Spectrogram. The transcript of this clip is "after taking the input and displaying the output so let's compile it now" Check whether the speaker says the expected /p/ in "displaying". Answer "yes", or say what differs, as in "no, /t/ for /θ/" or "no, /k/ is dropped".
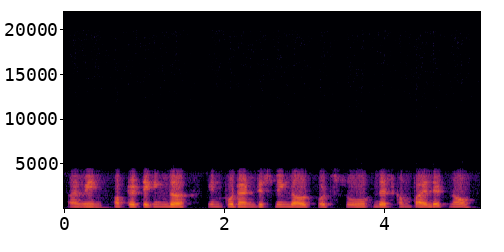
no, /p/ is dropped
